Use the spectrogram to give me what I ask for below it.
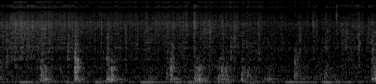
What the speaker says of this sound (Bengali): খুব ভালো করে পেঁয়াজটাকে এভাবে নাড়াচাড়া করে নেব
